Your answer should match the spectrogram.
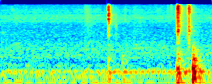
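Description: Side cutters snipping a length of soft solder wire: a faint click about a second in, then a sharp double click near the end as the jaws close.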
